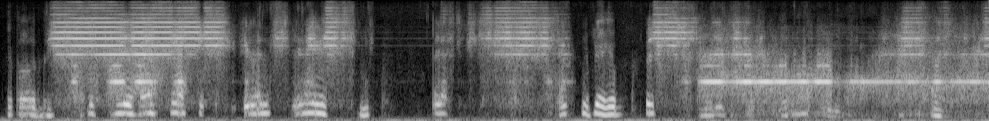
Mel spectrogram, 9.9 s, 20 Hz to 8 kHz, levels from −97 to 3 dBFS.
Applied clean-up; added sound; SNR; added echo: neural diffusion model UNIVERSE++.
